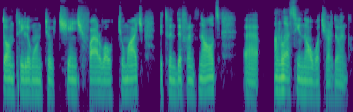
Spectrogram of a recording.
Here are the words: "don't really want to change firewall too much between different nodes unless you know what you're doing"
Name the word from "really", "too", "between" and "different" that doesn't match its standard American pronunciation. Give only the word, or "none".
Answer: none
